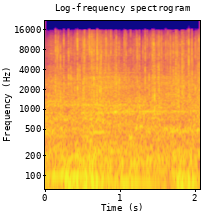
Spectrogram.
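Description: Protein-bar wrapper crinkling with small scattered crackles as it is handled, over a steady low hum.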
